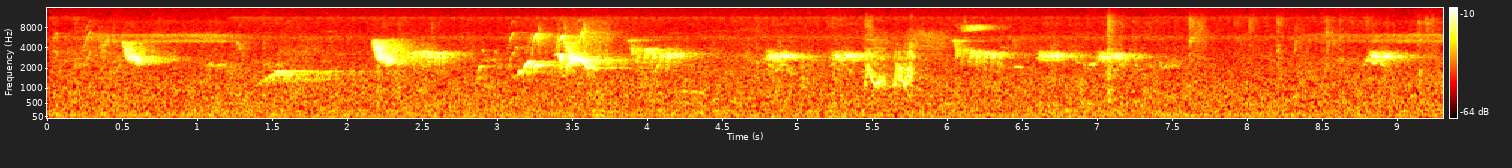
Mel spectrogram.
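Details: Red-whiskered bulbul, Pycnonotus jocosus, sings short whistled phrases of slurred and stepped notes at irregular intervals against a noisy hissing background, with a few sharper chirps mixed in.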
